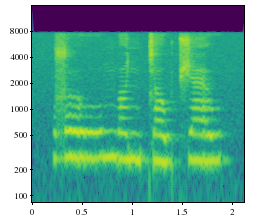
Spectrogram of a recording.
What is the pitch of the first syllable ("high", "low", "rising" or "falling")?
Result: low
